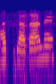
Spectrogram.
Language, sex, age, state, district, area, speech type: Bengali, female, 30-45, West Bengal, Birbhum, urban, conversation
